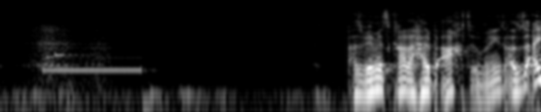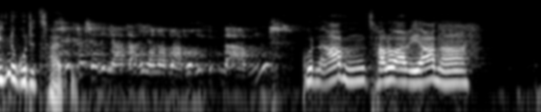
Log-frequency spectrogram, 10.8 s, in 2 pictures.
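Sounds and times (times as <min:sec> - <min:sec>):
phone call ringing on speakerphone: 0:00.4 - 0:01.5
speech: 0:03.5 - 0:06.6, 0:08.1 - 0:10.2.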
